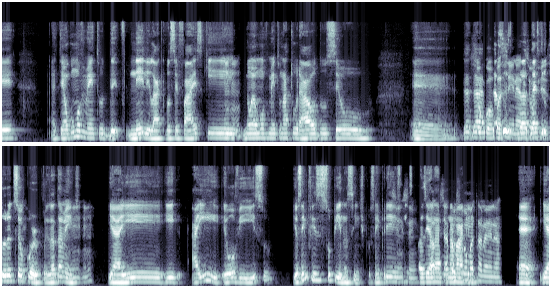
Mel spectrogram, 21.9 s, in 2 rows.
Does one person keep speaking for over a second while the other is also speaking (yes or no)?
yes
